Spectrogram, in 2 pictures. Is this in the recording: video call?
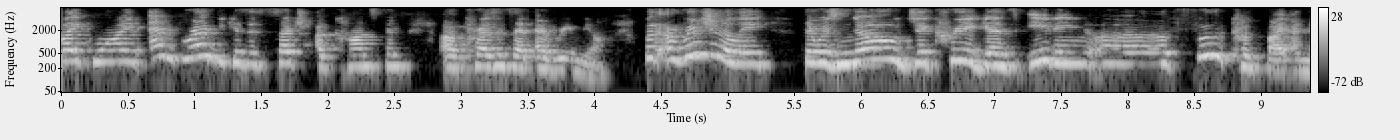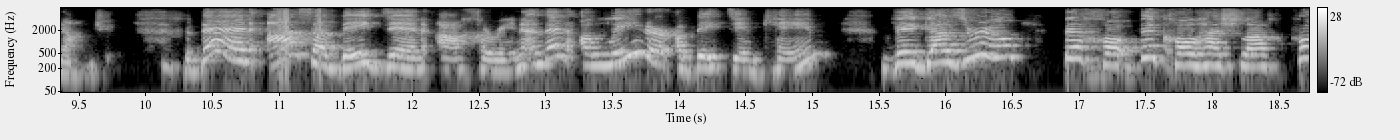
yes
